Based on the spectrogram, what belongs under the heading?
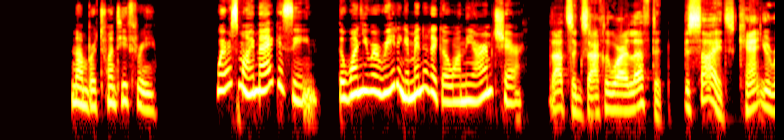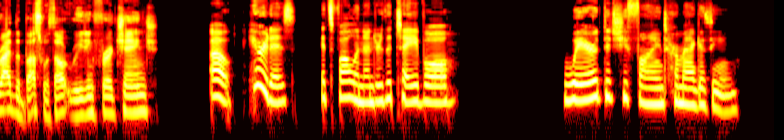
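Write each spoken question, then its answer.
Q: Where did she find her magazine?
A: Under the table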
